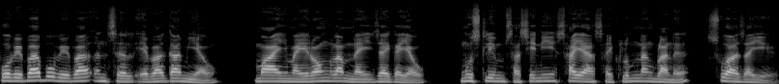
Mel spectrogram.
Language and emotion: Bodo, neutral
